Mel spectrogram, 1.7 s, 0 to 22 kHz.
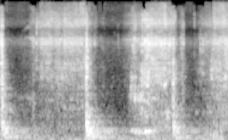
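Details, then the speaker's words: Offroad camper trailer kitchen hand water pump, previously sucking air, now on lock: short rhythmic strokes about every 0.6 s with gurgling between, drawing water up from the tank normally. "can hear it draw the water up and off she goes."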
